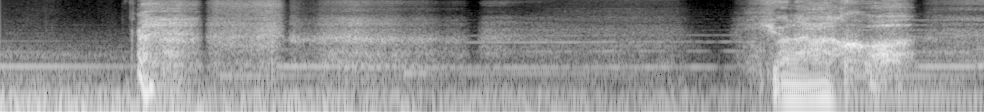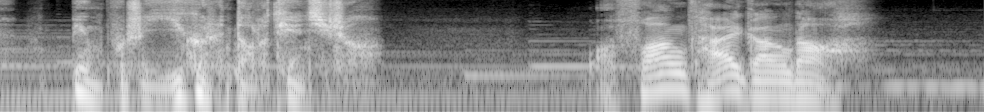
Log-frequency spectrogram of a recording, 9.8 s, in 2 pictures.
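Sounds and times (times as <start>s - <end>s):
labored gasping breath: 0.7s - 3.7s
speech: 3.8s - 4.4s, 5.3s - 6.9s, 7.9s - 9.3s.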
